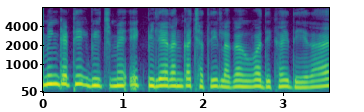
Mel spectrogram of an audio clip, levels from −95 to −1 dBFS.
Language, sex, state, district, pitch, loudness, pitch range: Hindi, female, Himachal Pradesh, Shimla, 230 Hz, -13 LUFS, 210-245 Hz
